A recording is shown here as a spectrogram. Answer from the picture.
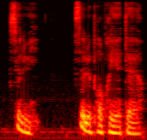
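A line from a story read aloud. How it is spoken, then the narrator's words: Trembling frightened murmur. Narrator (French): murmura la pauvre créature, en frémissant de tous ses membres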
